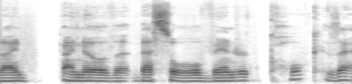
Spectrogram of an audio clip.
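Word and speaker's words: van der Kolk: i haven't but i i know that bestseller vanderkulk is that how you say his name is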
